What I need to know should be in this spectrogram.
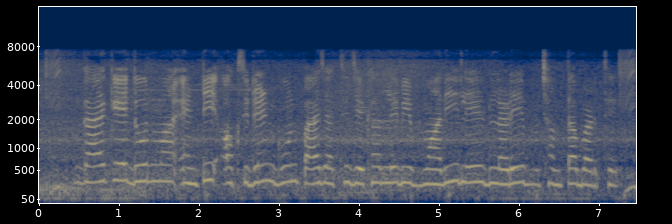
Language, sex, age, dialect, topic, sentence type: Chhattisgarhi, female, 18-24, Western/Budati/Khatahi, agriculture, statement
